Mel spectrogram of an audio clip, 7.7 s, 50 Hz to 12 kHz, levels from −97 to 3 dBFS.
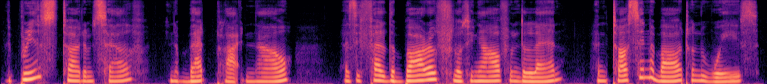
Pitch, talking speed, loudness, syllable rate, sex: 195 Hz, 195 wpm, -18 LUFS, 5.0 syllables/s, female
